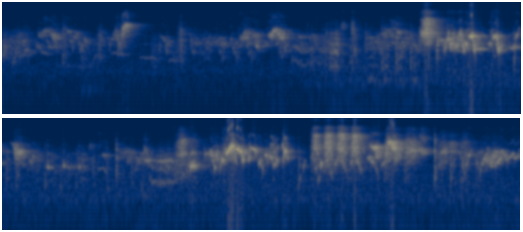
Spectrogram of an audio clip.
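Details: Indoor budgerigar flock chattering and warbling continuously, soft scratchy murmurs building to louder, denser squeaky chirps and harsh bursts in the second half.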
